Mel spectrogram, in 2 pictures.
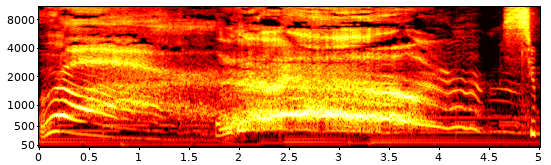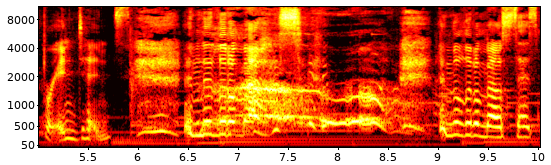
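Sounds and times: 
human voice imitating a lion's roar: 0.0 - 4.4, 6.8 - 8.6
speech: 5.0 - 10.0.

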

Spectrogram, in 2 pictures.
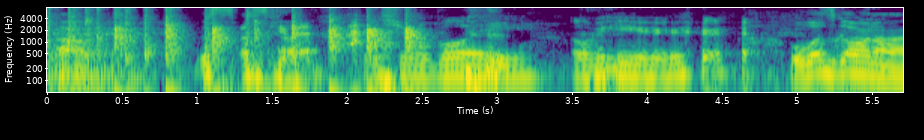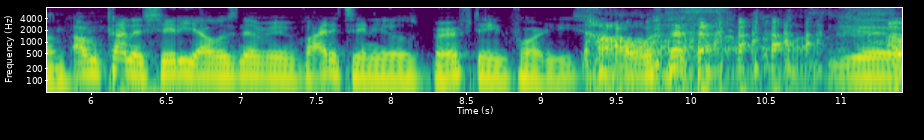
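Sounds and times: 
audience clapping: 0.0 - 2.9
laughter: 1.0 - 5.0, 9.3 - 11.3
speech: 1.3 - 11.3.

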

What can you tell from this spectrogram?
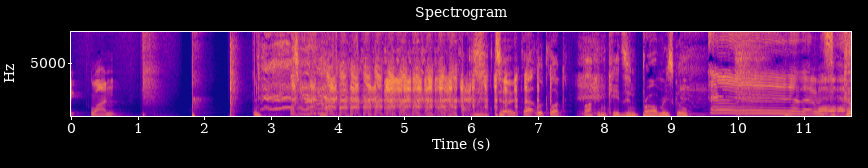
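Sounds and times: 
speech: 0.0 - 0.8, 2.7 - 9.7, 10.7 - 11.6
hand clap in front of the microphone for recording sync: 1.1 - 2.6
laughter: 2.8 - 8.2.

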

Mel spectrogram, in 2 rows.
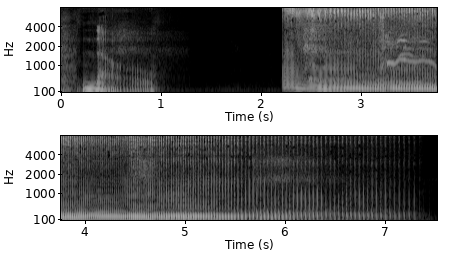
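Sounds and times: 
long drawn-out fart noise effect: 2.2 - 7.5.

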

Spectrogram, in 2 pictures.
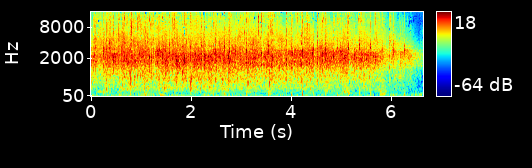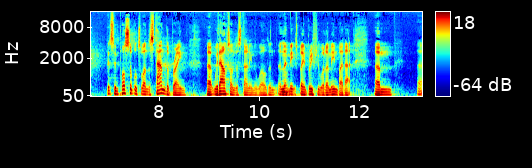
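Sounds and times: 
audience applauding a neuroscientist introduced at a talk: 0.0 - 6.8
speech: 7.0 - 13.2.

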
